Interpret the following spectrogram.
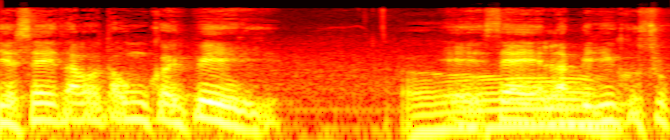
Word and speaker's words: Kuiperi: E ora que na Aruba não escuta a fam Kiperi, me pergunta é certa maneira para pronunciar a fam? Não, morta Kuiperi, não? Kuiperi. Sim, é Kuiperi.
